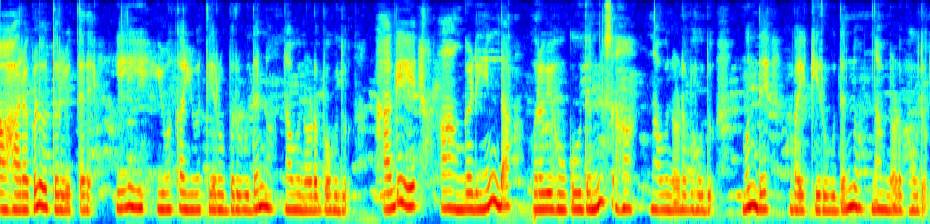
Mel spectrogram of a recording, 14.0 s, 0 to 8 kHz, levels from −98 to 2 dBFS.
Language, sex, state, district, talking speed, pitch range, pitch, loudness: Kannada, female, Karnataka, Dakshina Kannada, 95 wpm, 200-230 Hz, 210 Hz, -15 LUFS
